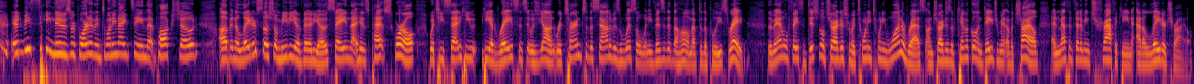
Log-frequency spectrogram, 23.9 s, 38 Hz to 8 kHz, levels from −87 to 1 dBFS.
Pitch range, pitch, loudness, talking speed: 155-215 Hz, 185 Hz, -24 LUFS, 180 wpm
